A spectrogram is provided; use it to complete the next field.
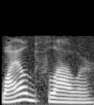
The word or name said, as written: wildflower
